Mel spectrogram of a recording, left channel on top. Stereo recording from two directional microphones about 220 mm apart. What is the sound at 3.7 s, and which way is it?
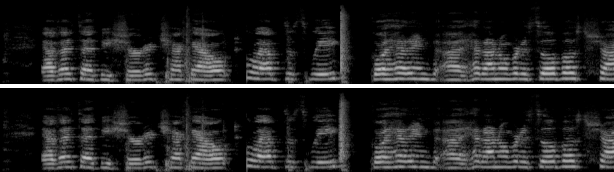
Speech, 25° left (ahead or behind).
